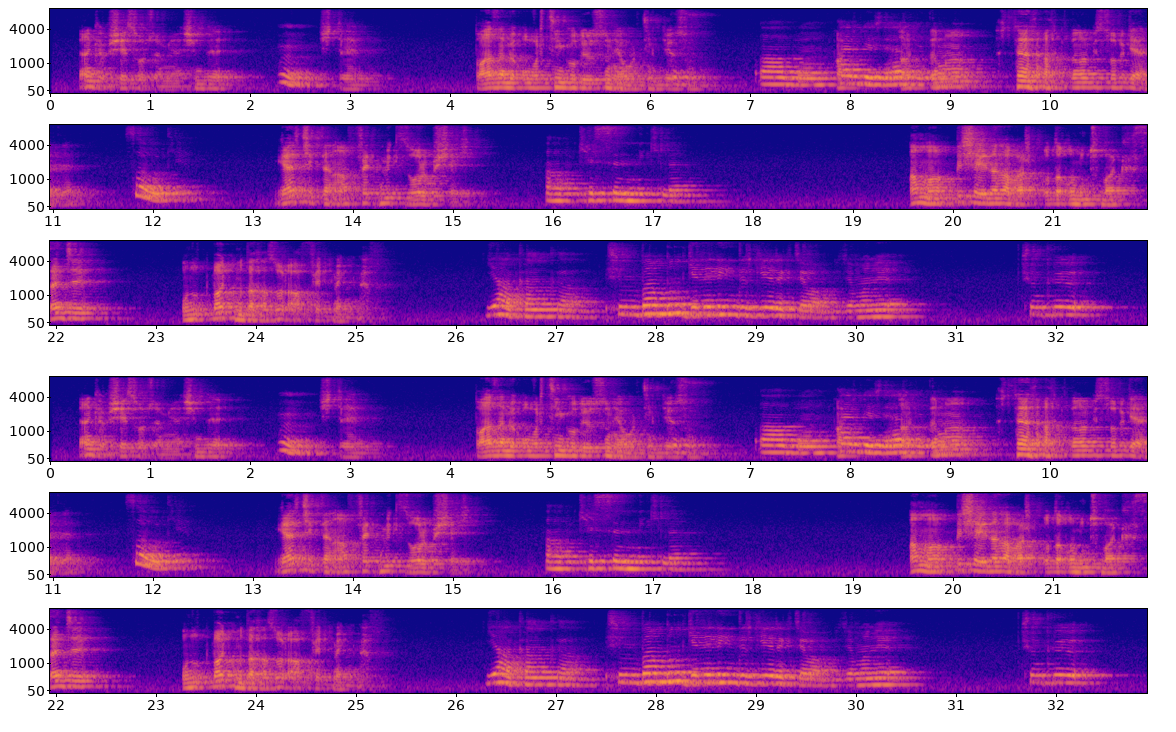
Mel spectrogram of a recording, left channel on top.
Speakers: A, on the right; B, on the right.
A: Kanka bir şey soracağım ya. Şimdi
B: Hı.
A: işte bazen bir overthink oluyorsun ya overthink diyorsun.
B: Uf abi
A: Ak-
B: her gece her
A: aklıma
B: gece.
A: <laughs> aklıma bir soru geldi.
B: Sor bakayım.
A: Gerçekten affetmek zor bir şey.
B: Abi kesinlikle.
A: Ama bir şey daha var. O da unutmak. Sence unutmak mı daha zor, affetmek mi?
B: Ya kanka şimdi ben bunu geneli indirgeyerek cevaplayacağım. Hani çünkü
